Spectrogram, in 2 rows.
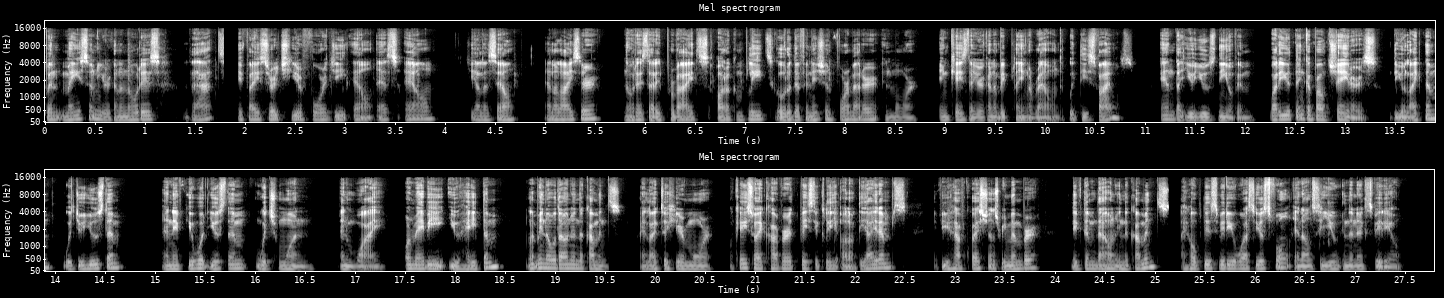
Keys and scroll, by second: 0.5 shift+m, 0.8 a, 1.6 ctrl+y, 1.7 Return, 2.1-3.9 typing, 4.7 Return, 6.6-8.4 typing, 22.6-23.8 typing, 23.8 alt+x, 24.2 alt+x, 25.6-27.7 typing.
